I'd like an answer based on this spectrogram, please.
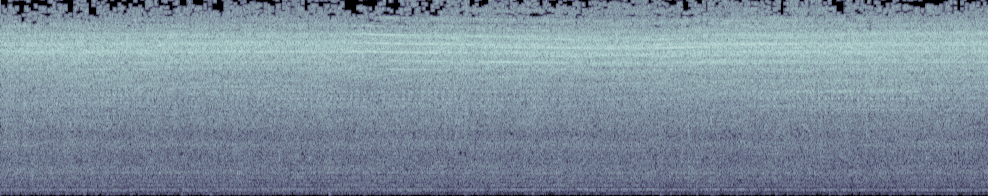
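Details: Hot-day fanning by Japanese honey bees: an even, continuous buzzing drone from many insects, a low hum layered under a bright steady hiss, with no pauses.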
